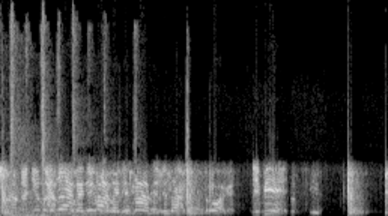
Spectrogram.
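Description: Men shout loudly over heavy blows and crashing thuds as Cossacks smash a priest's car to take the church keys from him, in the settlement of Perevalne near a military unit, then the shouting continues in short, broken bursts with brief pauses between.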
